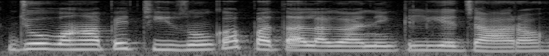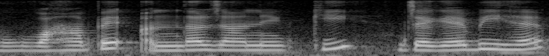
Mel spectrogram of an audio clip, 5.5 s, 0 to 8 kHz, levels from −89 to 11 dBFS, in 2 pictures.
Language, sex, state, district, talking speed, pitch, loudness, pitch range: Hindi, female, Madhya Pradesh, Katni, 220 wpm, 220 Hz, -17 LUFS, 200-245 Hz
